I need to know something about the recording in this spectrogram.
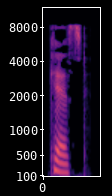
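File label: "kissed", British English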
